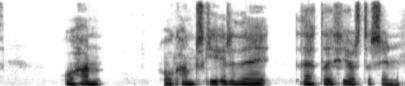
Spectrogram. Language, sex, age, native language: Icelandic, female, 11, Icelandic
